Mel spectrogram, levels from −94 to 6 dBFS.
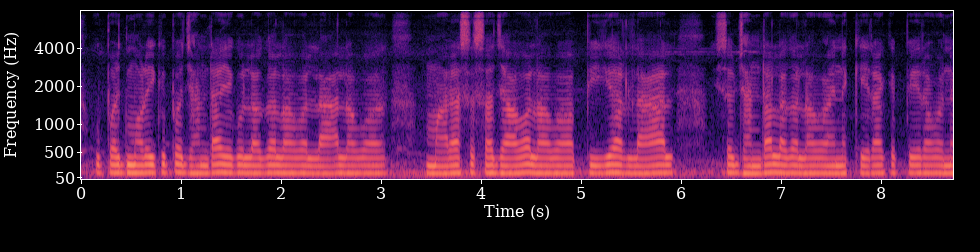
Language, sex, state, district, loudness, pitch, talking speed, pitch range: Bajjika, male, Bihar, Vaishali, -25 LUFS, 135 Hz, 180 wpm, 130-140 Hz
